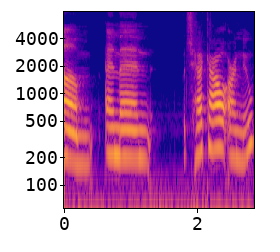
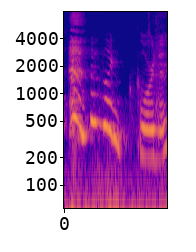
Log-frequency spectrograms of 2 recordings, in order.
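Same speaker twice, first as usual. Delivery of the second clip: laughing; 9 semitones higher, slower than usual. Real, not acted. Laughing at lotus line.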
